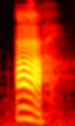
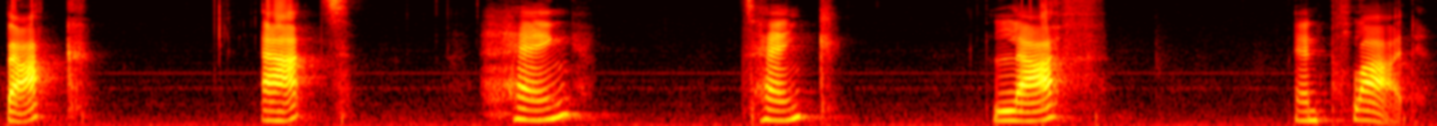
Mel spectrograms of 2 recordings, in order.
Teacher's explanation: Your lips are spread and your mouth is open. Your tongue is low near the floor of your mouth. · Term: short A sound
